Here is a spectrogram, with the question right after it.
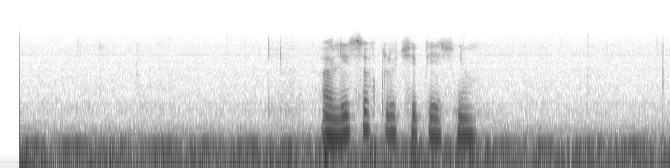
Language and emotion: Russian, neutral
